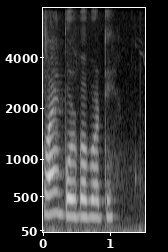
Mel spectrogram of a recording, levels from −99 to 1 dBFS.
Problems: background conversations at intervals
